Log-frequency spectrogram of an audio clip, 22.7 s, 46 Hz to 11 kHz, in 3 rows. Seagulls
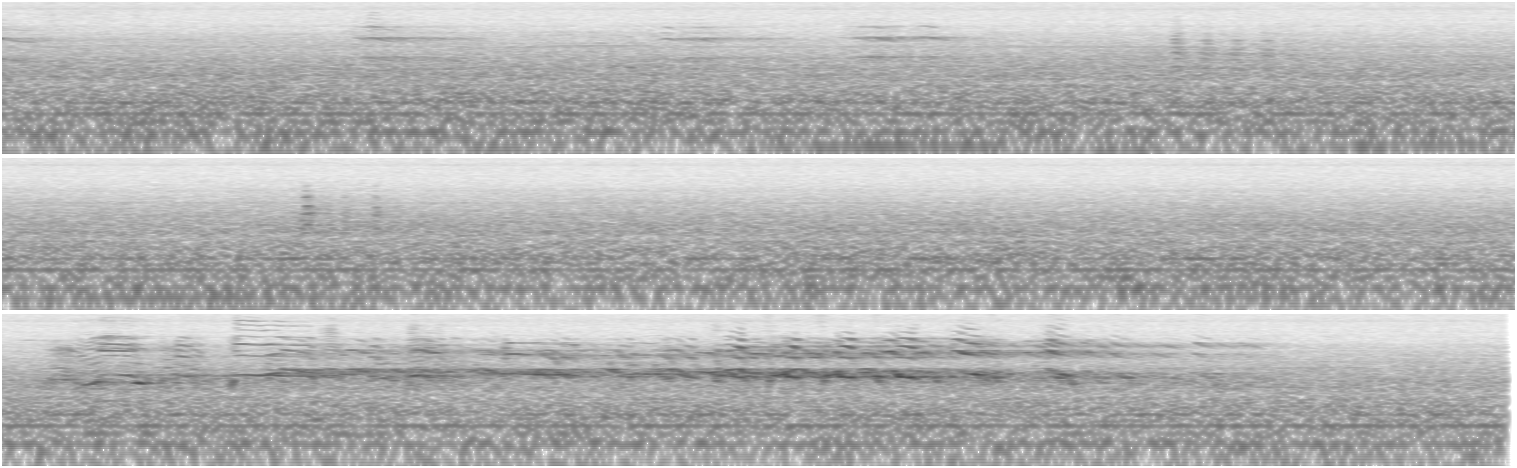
0:15.3 0:21.6

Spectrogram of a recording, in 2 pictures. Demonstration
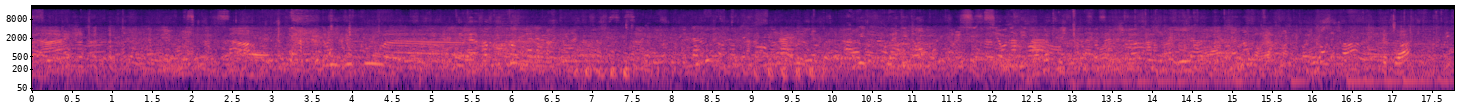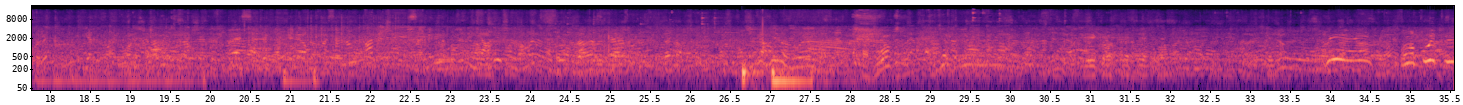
0:26.7 0:28.3

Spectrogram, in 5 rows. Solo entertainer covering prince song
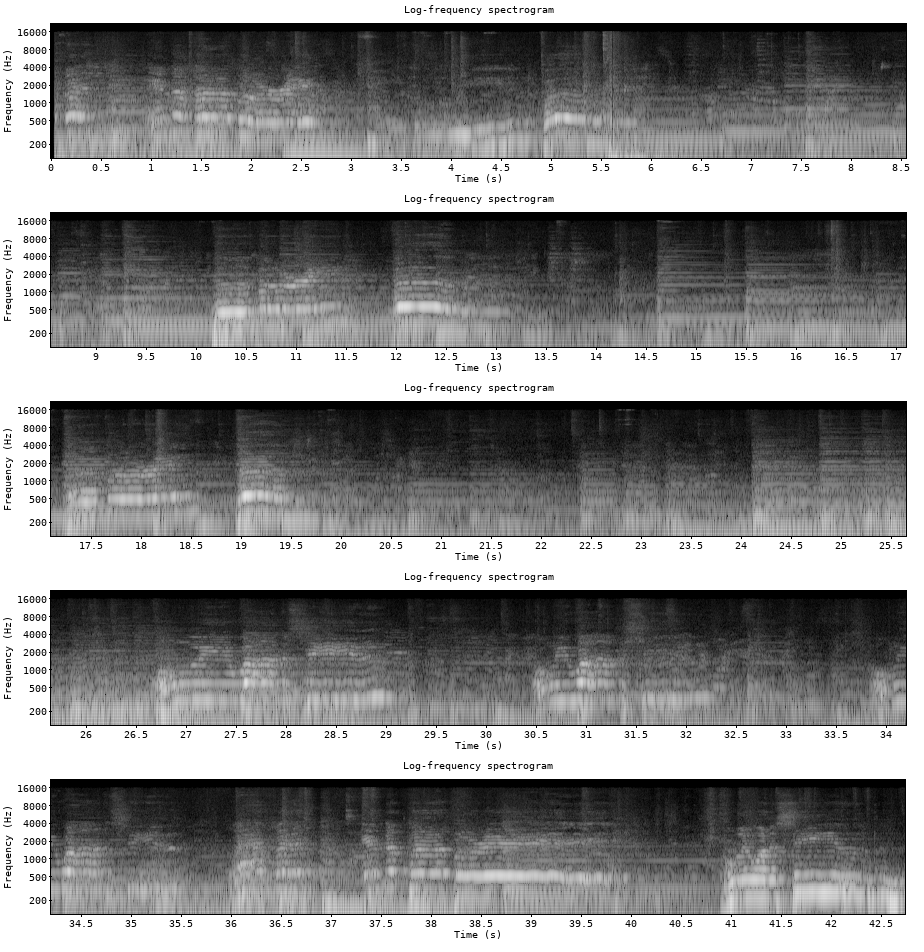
0:00.0 0:06.1, 0:26.6 0:42.7

